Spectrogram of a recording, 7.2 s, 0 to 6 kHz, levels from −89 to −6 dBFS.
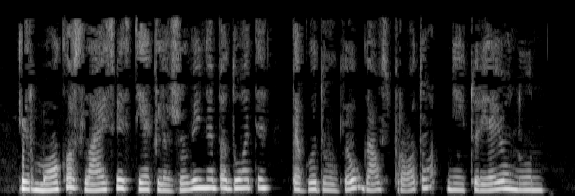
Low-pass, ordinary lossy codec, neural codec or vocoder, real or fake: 5.4 kHz; MP3, 24 kbps; none; real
